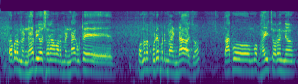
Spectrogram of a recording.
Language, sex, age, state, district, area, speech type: Odia, male, 45-60, Odisha, Subarnapur, urban, spontaneous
